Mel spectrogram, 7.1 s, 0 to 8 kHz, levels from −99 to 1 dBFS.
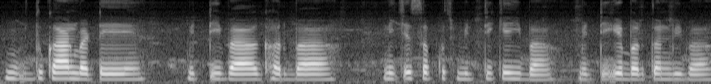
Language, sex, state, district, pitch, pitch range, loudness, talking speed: Bhojpuri, female, Uttar Pradesh, Gorakhpur, 195 Hz, 185-205 Hz, -21 LUFS, 170 wpm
